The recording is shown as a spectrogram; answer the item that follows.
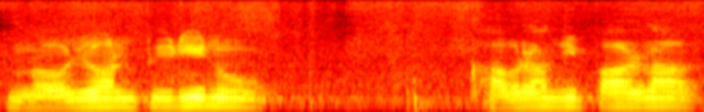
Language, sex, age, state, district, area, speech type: Punjabi, male, 60+, Punjab, Mansa, urban, spontaneous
